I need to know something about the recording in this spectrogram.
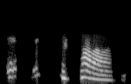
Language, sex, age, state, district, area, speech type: Bengali, female, 18-30, West Bengal, Dakshin Dinajpur, urban, conversation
